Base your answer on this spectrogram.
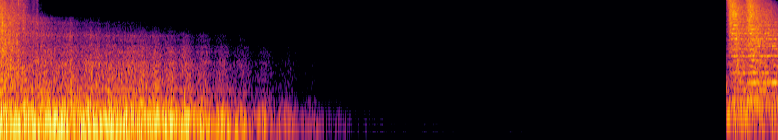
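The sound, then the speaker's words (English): A ruby explodes in a single loud, deep boom. The blast rumbles and fades away over about three seconds into silence, and then a different sound starts abruptly at the very end. “Then, the ruby exploded in his face.”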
